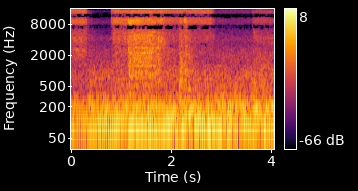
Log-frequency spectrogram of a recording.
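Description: Vertical powder packing machine running with a steady low drone. About a second in comes a hiss of compressed air lasting under a second, typical of its pneumatic cylinders venting, followed by a light click.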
